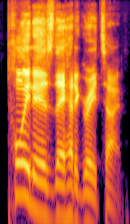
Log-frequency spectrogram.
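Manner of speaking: ordinary talk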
